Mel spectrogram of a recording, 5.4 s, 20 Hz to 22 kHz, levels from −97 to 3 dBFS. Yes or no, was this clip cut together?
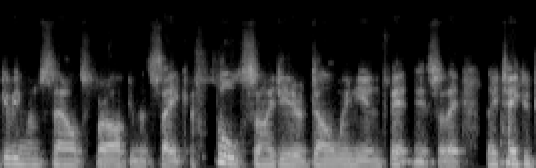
no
